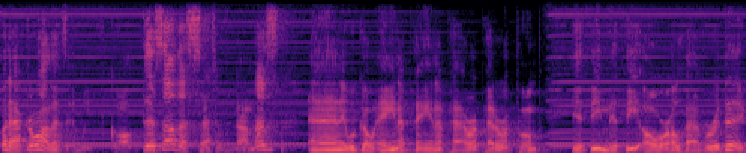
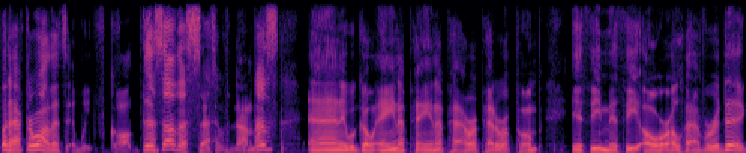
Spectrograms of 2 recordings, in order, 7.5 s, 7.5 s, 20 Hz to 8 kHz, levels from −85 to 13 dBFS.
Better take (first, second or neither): second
